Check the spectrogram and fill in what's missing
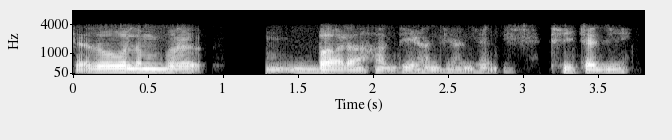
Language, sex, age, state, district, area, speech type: Punjabi, male, 30-45, Punjab, Rupnagar, rural, conversation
